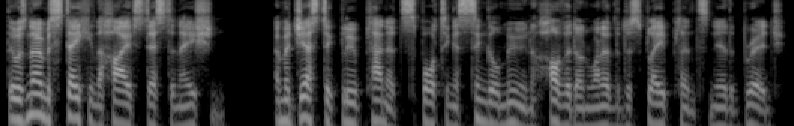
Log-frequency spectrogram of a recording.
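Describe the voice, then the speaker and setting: A man's voice: medium pitch, fairly even intonation, moderate pace, dry recording, clean studio sound. A man reading his own short story aloud as a dramatic, scripted narration.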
